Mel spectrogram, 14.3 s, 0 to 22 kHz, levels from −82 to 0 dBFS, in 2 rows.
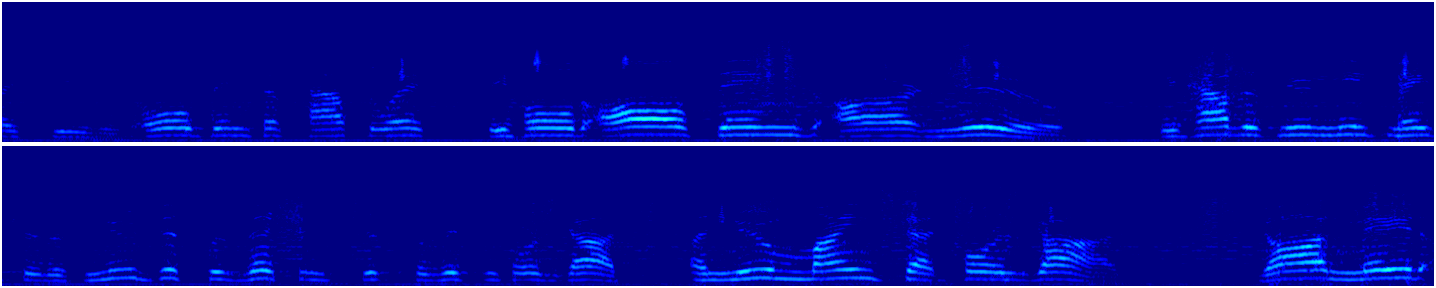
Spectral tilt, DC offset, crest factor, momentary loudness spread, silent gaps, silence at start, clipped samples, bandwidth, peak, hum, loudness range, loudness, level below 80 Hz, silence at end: -3.5 dB/octave; under 0.1%; 20 dB; 11 LU; none; 0 s; under 0.1%; 10.5 kHz; -42 dBFS; none; 5 LU; -61 LUFS; -82 dBFS; 0 s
